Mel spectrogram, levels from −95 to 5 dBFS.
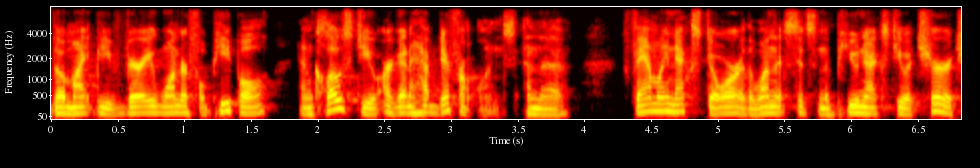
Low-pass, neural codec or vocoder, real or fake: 7.2 kHz; vocoder, 22.05 kHz, 80 mel bands, Vocos; fake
